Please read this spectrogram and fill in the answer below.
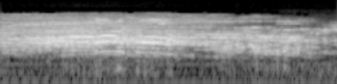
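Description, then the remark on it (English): St. Cecilia basketball fans cheer loudly, applauding the referee's call giving the ball to St. Cecilia in the first quarter of a game against Adams Central, in a steady roar of whoops and shouting voices, holding strong for about three seconds before easing slightly; no one speaks over it. “St. Cecilia fans across the way applauding the referee's choice there.”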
